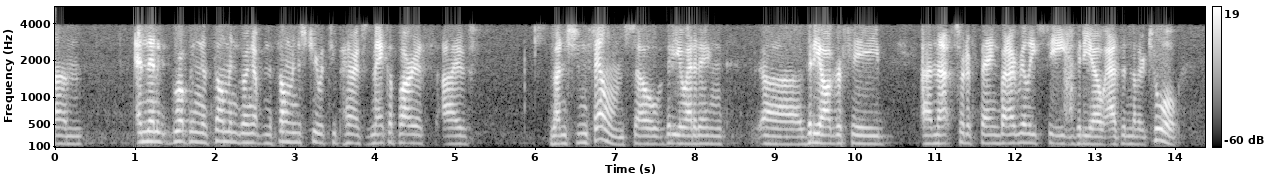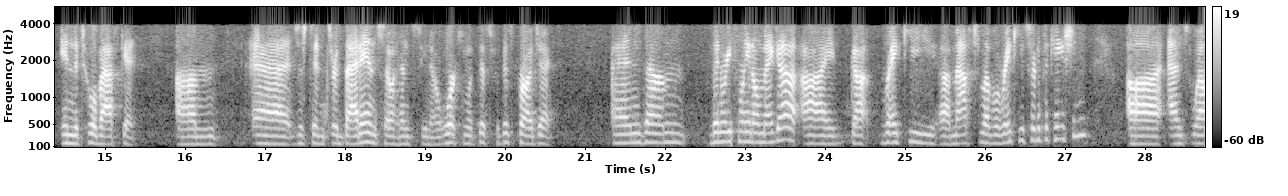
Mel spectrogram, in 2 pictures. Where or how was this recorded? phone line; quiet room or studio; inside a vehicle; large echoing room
phone line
